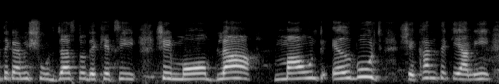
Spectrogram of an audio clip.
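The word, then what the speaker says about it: Mont Blanc: এলবু এন্ড ম ব্লা এখানে কিন্তু মন্ট ব্ল্যাংক নয় উচ্চারণটা মলা তাহলে আপনার গল্প পড়েই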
